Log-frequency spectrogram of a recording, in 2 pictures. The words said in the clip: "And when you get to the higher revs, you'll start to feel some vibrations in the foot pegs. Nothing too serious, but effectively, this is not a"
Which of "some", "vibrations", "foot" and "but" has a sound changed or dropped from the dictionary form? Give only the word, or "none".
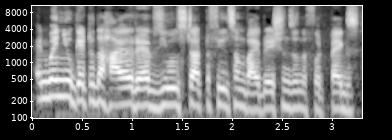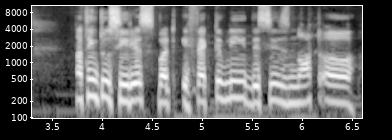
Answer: none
